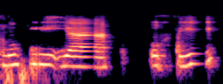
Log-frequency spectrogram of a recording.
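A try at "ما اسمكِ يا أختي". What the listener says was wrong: Aywa, ahsanti, sahih.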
